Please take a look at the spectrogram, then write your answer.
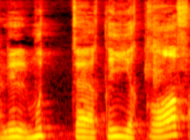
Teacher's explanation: Kemudian tanwin bertemu lam, ya idgham bila gunnah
